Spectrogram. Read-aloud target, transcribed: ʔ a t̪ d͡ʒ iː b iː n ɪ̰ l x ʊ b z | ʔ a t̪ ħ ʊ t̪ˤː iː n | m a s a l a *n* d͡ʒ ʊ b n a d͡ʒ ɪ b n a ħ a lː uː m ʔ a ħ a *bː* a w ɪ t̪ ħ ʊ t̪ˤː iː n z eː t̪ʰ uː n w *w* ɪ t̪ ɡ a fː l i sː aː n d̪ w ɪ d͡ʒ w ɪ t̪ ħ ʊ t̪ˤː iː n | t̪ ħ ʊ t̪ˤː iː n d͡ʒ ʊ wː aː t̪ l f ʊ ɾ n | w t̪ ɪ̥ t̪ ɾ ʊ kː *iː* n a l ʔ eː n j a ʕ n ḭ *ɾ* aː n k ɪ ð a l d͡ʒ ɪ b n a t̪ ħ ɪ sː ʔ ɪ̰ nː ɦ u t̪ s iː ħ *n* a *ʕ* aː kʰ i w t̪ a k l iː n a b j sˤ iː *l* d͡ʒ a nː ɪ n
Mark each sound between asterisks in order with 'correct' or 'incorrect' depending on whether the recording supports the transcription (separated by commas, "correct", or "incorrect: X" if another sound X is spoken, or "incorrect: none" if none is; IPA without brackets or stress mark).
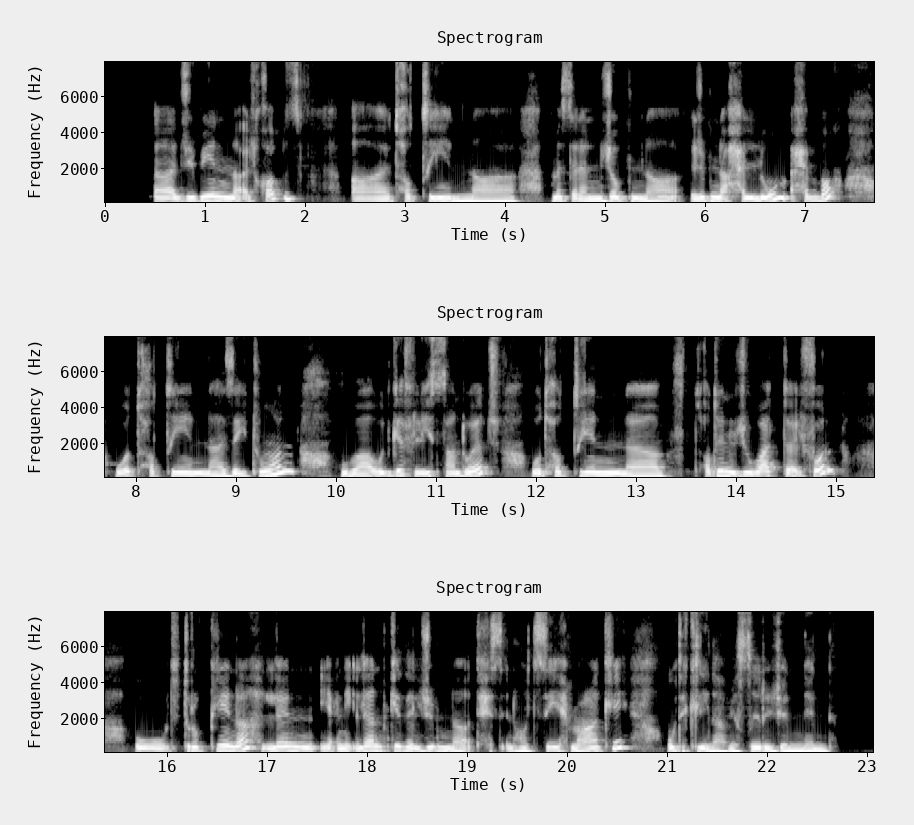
correct, correct, correct, correct, incorrect: l, incorrect: m, correct, incorrect: ɾ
